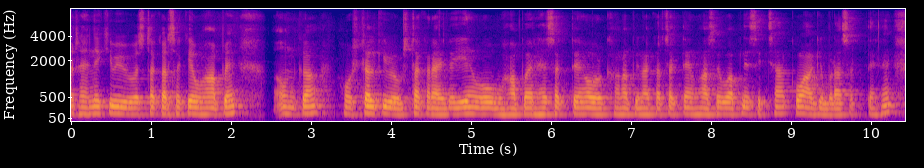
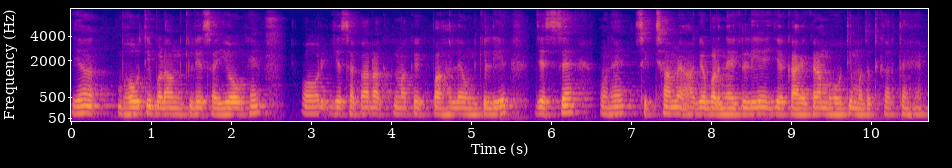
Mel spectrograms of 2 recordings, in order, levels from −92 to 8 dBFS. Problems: background sounds at intervals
